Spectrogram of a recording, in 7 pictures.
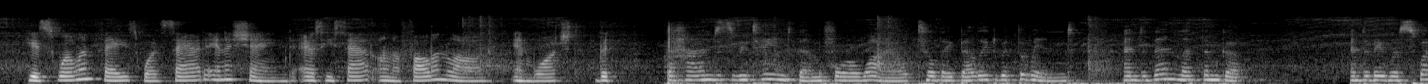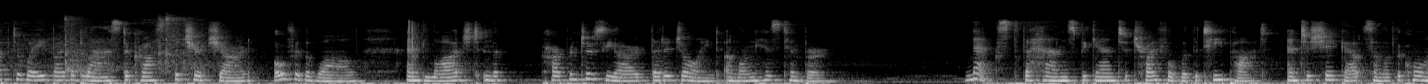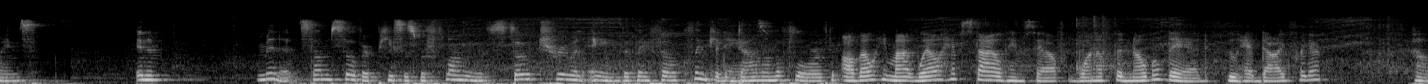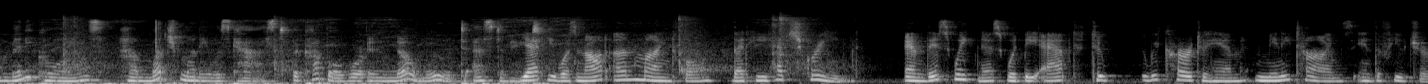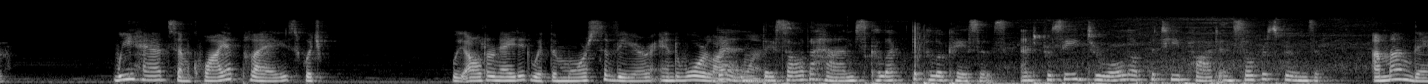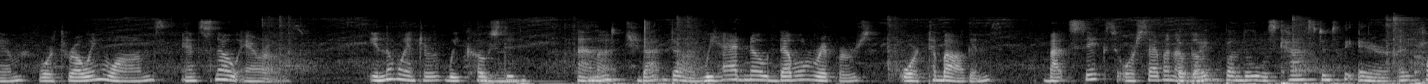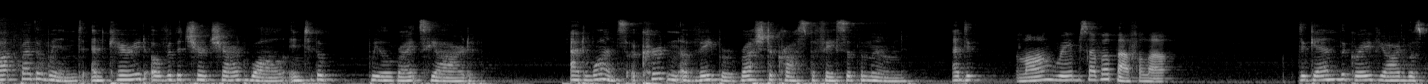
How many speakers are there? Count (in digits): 2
